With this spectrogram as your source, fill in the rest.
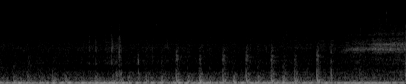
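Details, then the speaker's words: Volvo S70 front steering with outer tie rod end loosened: sharp, uneven clicks, two or three a second, as the floppy, worn inner tie rod is rocked by hand. "I got the outer tie rod in loose now you can probably see how floppy this inner one is and hear the clicking in"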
